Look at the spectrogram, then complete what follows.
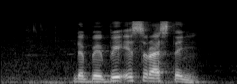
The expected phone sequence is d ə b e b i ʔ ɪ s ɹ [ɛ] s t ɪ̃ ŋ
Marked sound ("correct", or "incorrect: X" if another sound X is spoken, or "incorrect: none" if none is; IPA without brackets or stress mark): correct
